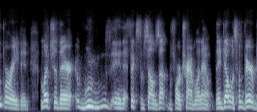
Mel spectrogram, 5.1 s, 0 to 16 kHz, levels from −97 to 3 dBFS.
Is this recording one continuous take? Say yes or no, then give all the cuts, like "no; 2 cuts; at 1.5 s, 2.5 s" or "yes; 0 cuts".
no; 1 cut; at 2.5 s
